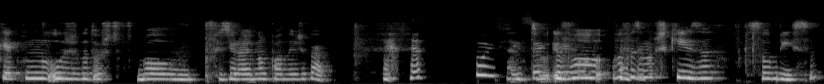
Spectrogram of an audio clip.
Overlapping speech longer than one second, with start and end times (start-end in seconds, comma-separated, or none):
5.0-6.3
